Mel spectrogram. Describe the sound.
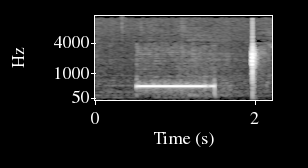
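A steady telephone tone sounds while a call is being placed. It holds one even pitch for about a second, cuts off, and is followed by a single short sharp click.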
